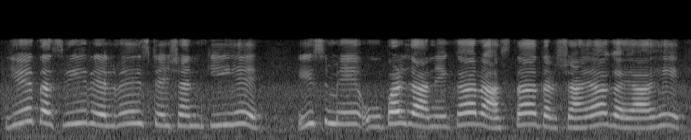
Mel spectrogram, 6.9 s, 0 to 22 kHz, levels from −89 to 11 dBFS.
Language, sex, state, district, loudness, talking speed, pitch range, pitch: Hindi, female, Uttar Pradesh, Ghazipur, -26 LUFS, 120 wpm, 290-355 Hz, 320 Hz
